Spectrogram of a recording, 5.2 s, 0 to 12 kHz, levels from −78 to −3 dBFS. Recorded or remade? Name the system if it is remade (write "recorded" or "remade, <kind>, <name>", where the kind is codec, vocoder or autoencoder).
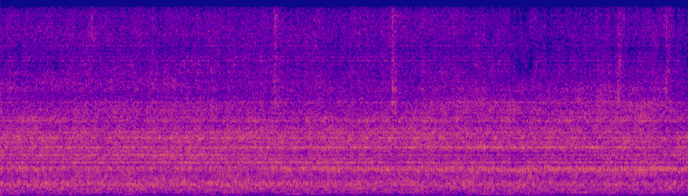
remade, codec, HILCodec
